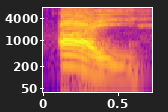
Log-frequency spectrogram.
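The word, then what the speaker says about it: αι: é o ditongo áudio foi horta que se pronuncia ai ai e aqui abaixo nós temos uma palavra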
